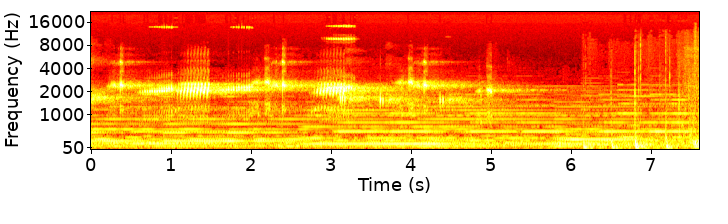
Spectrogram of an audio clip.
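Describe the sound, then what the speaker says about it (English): The Hogwarts Frog Choir in Hogwarts Legacy croaks in layered, pitched tones, several frogs sounding together in a sustained musical chorus with brief higher chirps on top, moderately quiet and close. "Here perch the slimy yet symphonic frogs that comprise the Hogwarts Frog Choir."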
